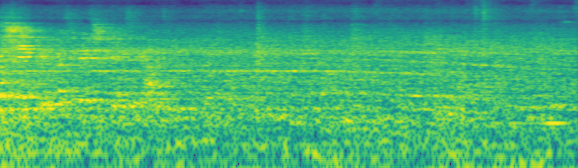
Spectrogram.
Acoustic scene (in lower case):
subway station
